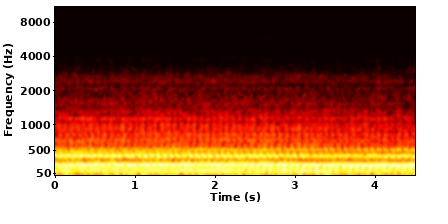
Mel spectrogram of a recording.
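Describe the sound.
Deep, loud engine rumble from a big truck runs steadily through the whole stretch, with a dense low drone and rough clattering texture and no voices.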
